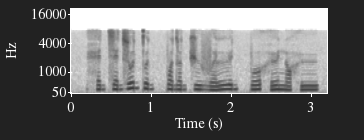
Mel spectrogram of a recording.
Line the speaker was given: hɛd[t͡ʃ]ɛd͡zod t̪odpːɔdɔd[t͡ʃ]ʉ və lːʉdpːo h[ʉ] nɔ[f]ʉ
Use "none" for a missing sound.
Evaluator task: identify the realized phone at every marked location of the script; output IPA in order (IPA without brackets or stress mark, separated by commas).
t͡s, t͡ʃ, ø, h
